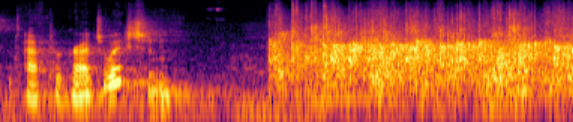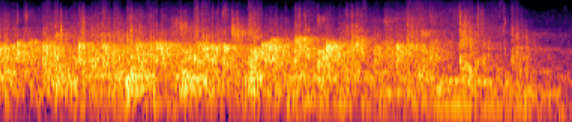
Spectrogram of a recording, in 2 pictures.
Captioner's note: audience applauding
